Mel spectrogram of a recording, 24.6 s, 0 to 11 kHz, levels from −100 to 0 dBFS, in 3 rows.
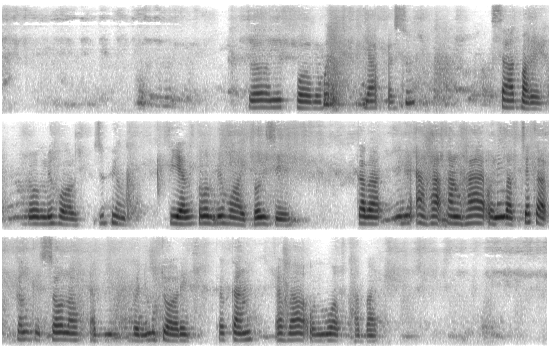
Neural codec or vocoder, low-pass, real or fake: codec, 24 kHz, 0.9 kbps, WavTokenizer, medium speech release version 2; 9.9 kHz; fake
